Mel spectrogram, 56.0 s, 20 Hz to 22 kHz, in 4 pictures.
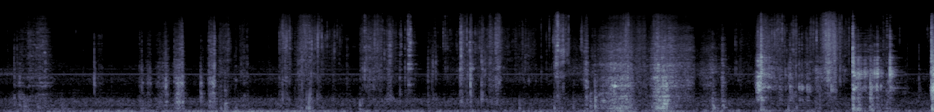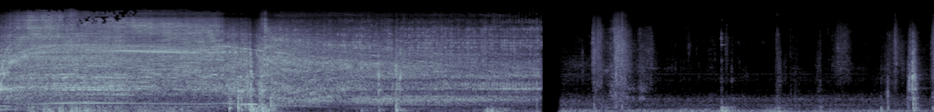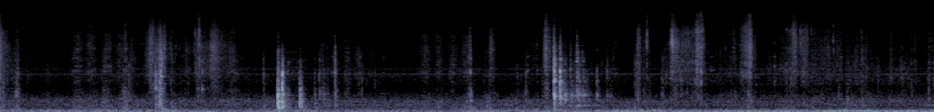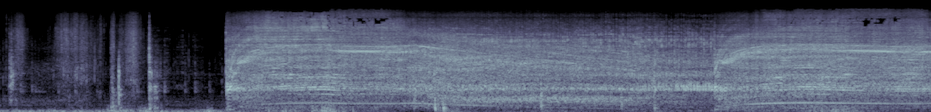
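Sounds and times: clicks and knocks of handling gear: 1.4 - 10.0
circular saw cutting wood: 14.0 - 22.2, 45.4 - 56.0.

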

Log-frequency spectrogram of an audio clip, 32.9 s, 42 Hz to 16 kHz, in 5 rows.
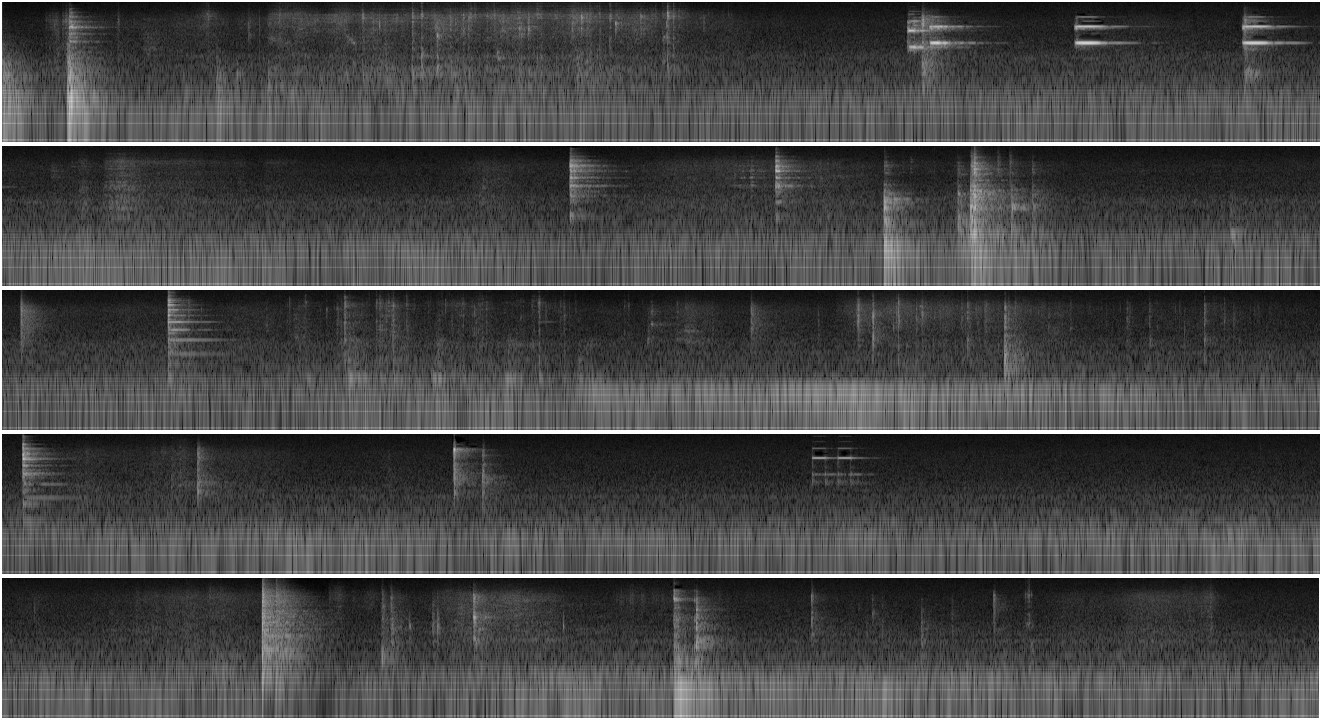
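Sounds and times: soft whisking: 0.7 - 3.8
whisk clinking on glass bowl: 14.0 - 14.4, 19.9 - 20.2
short electronic beeps: 23.8 - 24.2.

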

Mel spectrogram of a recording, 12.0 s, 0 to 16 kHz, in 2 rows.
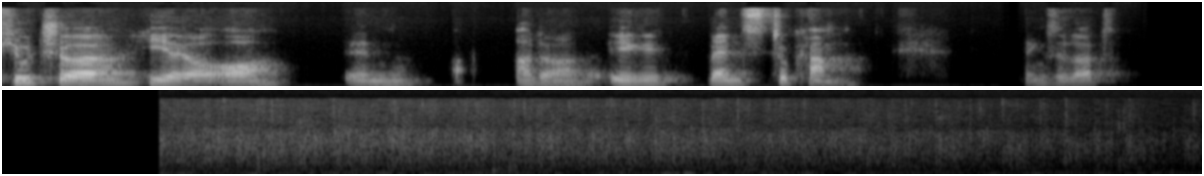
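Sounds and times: faint audience applause: 6.8 - 12.0.

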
